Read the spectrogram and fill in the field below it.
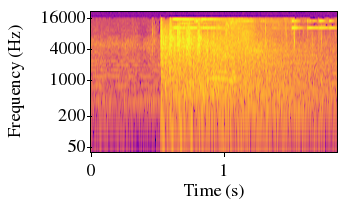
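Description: A single sniper rifle shot in Jagged Alliance 3 cracks sharply after a quiet moment, then rolls into a long echoing tail that slowly fades.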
